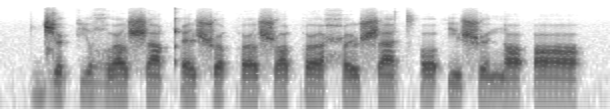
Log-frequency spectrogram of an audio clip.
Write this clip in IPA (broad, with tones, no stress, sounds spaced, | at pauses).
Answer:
d͡ʑ œ˨˦ k i˩˧˩ ʁʷ ɑ˩˧˩ ʂ a˧˩ qʼ i˩˧˩ ʂ u˧˩ qʷ ɑ˩˧˩ ʂ ɔ˩˧˩ qʷ ɤ˧˩ ħ œ˩˧˩ ʂ a˧˩ t͡sʼ ɔ˨˦ ʔ i˧˩ ʂ œ˨˦ n ɑ˩˧˩ ʔ ɑ˧˩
